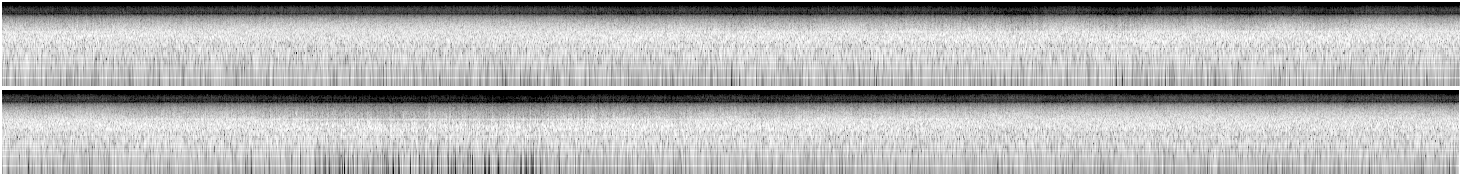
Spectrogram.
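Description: Wind rush and motor whine picked up by a camera riding on an RC flying wing in flight: a loud, steady rushing noise with a thin steady whine through it that rises slightly about halfway through.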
